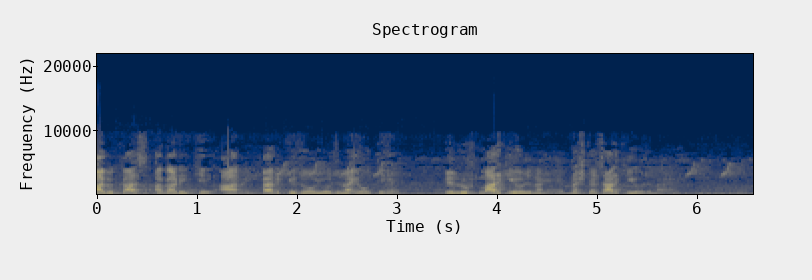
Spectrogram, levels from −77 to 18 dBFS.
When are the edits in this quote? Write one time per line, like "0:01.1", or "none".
0:01.5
